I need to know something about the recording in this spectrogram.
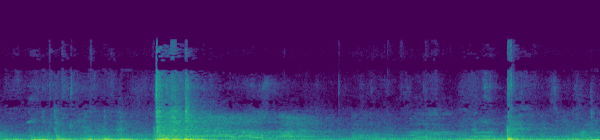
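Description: Bare feet pounding down a sprung tumbling strip during a run-up, then a loud landing thud about a second and a half in. Voices follow, and there is another sharp thud near the end.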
